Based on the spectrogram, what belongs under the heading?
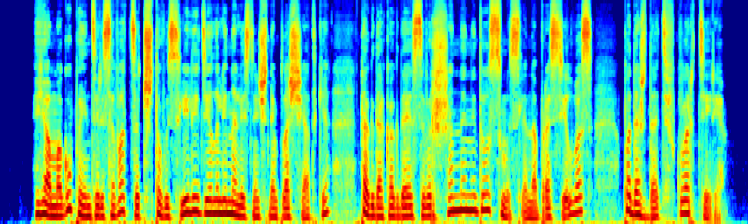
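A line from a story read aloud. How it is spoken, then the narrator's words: Deceptively calm question. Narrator (Russian): Обманчиво спокойно поинтересовался он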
